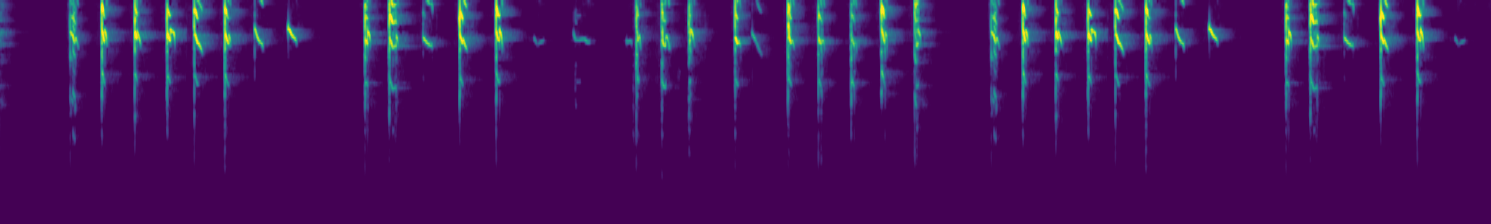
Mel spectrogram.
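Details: A big brown bat in New Hampshire in spring, around waking from hibernation, gives bursts of sharp, high chirps and squeaks, five to eight in quick succession, repeated every couple of seconds in a quiet setting.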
